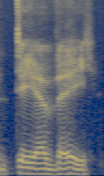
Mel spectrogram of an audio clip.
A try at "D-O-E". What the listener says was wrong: It sounds like you said D-O-V. D-O-E. D-O-E.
